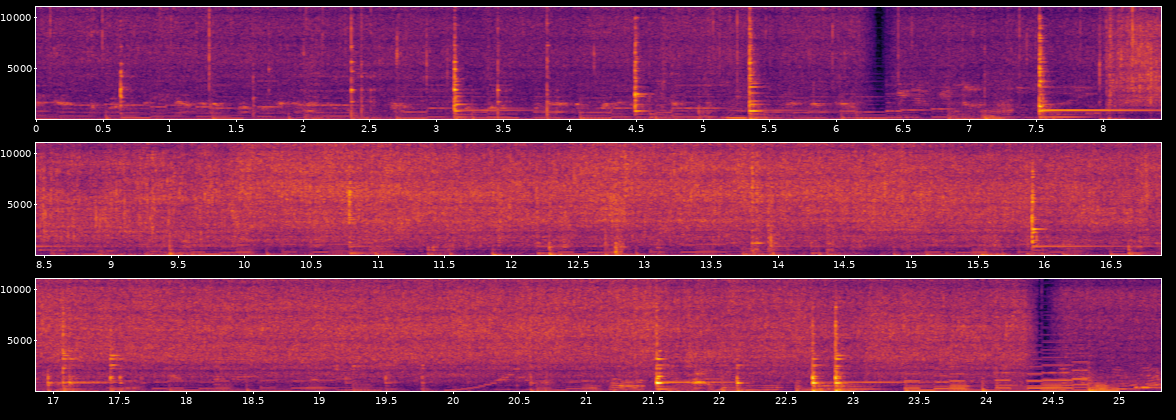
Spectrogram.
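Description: Chopped onion sizzling in hot oil in a pot, stirred with sharp clicks and scrapes of a utensil. About seven seconds in, the sizzle turns much louder and denser as squid rings and pieces fry with the onion and garlic, with occasional stirring clicks.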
